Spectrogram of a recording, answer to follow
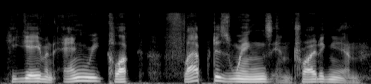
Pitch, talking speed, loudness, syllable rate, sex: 125 Hz, 180 wpm, -17 LUFS, 4.2 syllables/s, male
